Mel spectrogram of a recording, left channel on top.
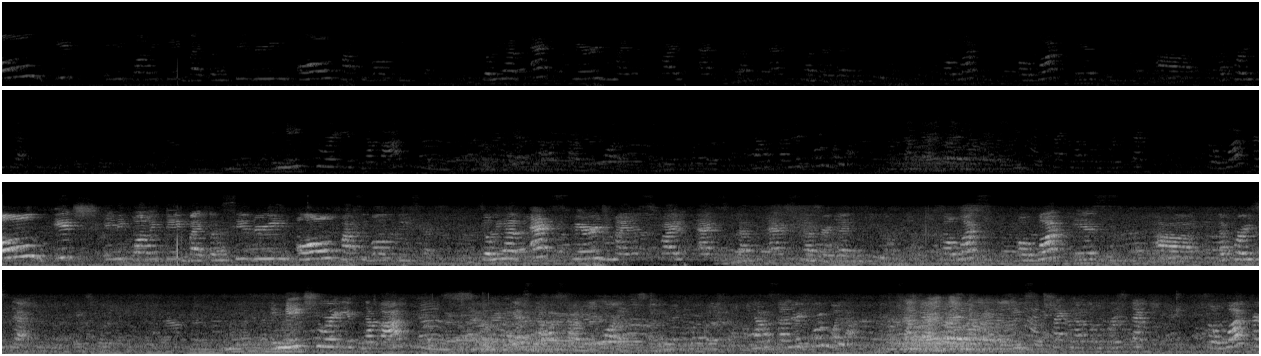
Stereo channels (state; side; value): quieter; left; 30.9 dB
